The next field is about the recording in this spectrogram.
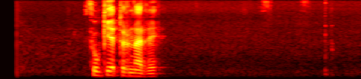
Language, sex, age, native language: Icelandic, male, 40-49, Icelandic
